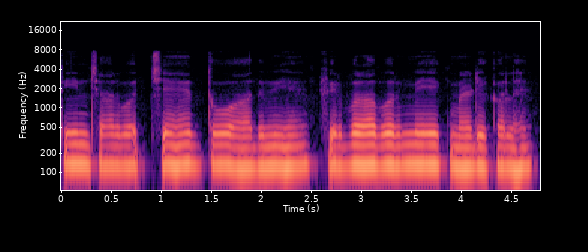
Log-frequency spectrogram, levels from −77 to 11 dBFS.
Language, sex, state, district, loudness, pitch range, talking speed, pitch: Hindi, male, Uttar Pradesh, Saharanpur, -15 LUFS, 125-135 Hz, 160 wpm, 130 Hz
